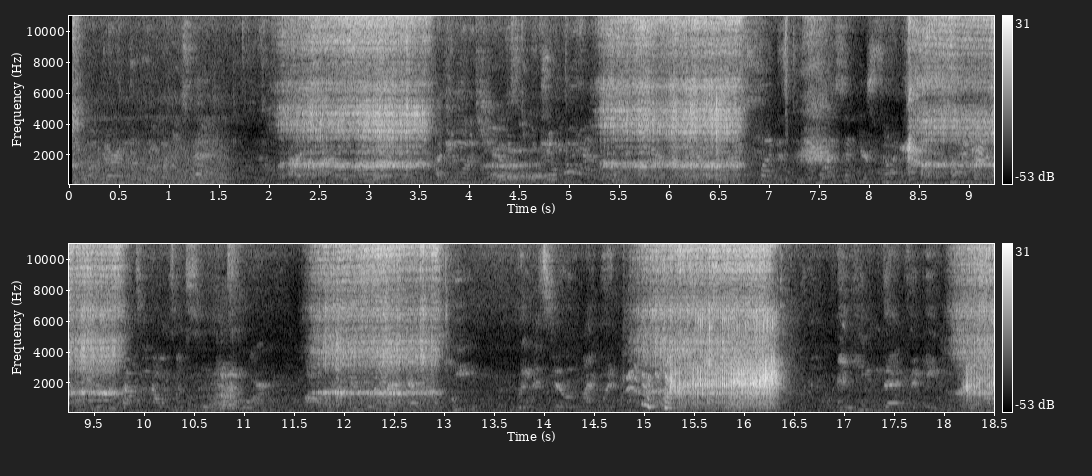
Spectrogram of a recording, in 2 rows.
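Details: Mother's loud, harsh, regular snoring, about 13 breaths a minute, with a raspy hiss on each inward breath.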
